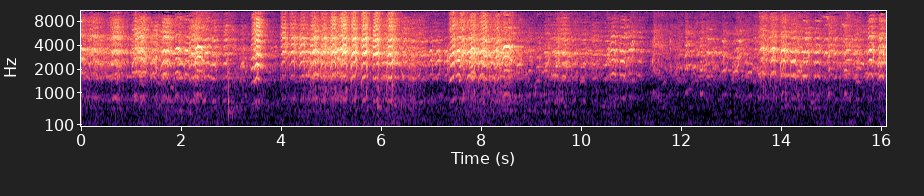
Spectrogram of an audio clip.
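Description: Faint chorus of small birds chirping and twittering in high, wavering notes, with a fast rattling trill about four to seven seconds in.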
